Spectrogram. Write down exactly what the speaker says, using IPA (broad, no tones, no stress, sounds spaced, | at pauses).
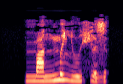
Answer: m ɑ n m ə ʎ u ç ʊ z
